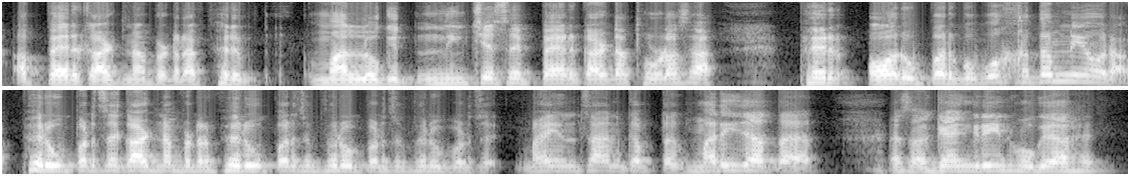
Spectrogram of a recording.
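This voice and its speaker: A man's voice: high-pitched, steady tone, a little fast. A man teaching a Hindi literature chapter, reading lines aloud and explaining them in a chatty, repetitive way, acting out dialogue. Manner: conversational, repeats lines, calls students beta; acts out quoted dialogue with a raised voice.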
